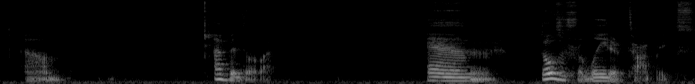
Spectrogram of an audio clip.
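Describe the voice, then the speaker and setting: A woman speaks at a very slow pace with long, frequent pauses, her medium-pitched voice dark and mellow with vocal fry. Her intonation is lively, and audible room echo surrounds her. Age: 30s. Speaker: vlogger sharing personal testimony. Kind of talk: testimony. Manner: serious; halting, many fillers.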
